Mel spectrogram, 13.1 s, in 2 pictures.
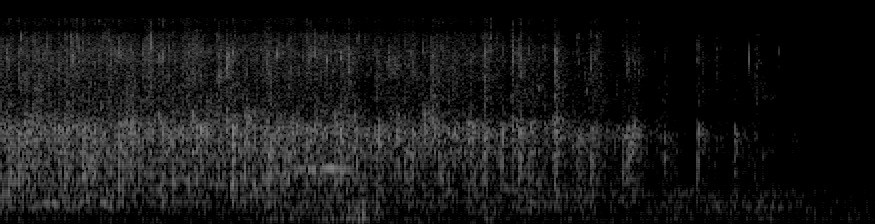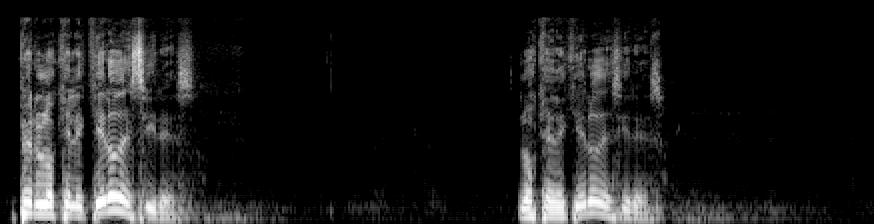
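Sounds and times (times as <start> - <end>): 
audience applause: 0.0 - 5.7
speech: 6.7 - 8.1, 10.5 - 11.6.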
